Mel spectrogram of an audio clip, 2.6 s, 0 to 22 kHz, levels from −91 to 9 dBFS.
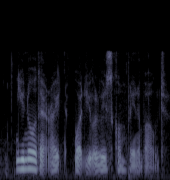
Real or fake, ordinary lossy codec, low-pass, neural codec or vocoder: real; none; none; none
